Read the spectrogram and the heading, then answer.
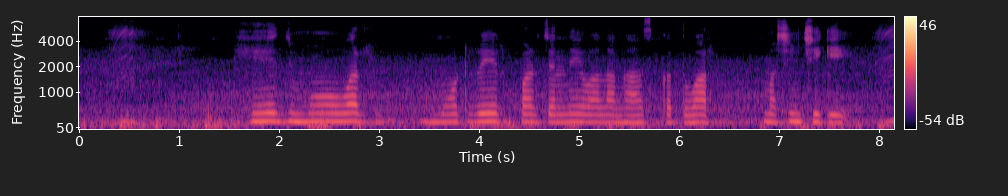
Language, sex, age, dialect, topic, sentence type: Magahi, female, 25-30, Northeastern/Surjapuri, agriculture, statement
